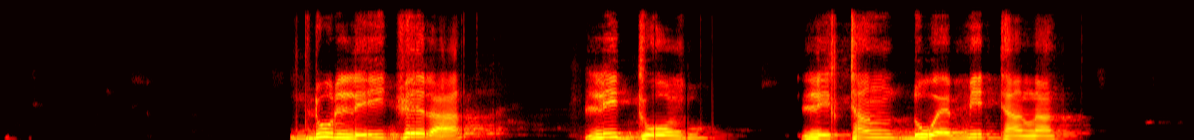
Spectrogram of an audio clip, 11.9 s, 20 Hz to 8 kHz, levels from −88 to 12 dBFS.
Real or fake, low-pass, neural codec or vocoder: fake; 7.2 kHz; autoencoder, 48 kHz, 32 numbers a frame, DAC-VAE, trained on Japanese speech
